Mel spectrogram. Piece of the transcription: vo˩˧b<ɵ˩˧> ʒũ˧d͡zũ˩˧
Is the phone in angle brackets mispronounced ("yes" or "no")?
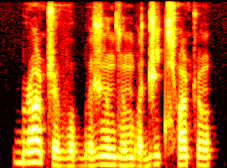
no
